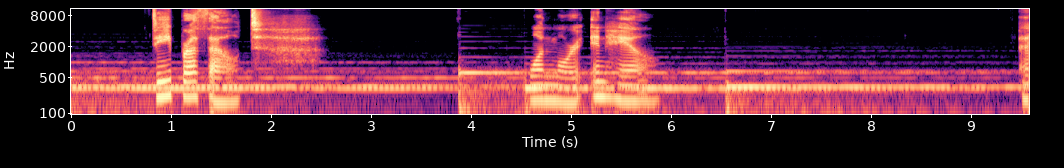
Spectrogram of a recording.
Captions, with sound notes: Deep breath out. [exhales] One more inhale.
